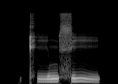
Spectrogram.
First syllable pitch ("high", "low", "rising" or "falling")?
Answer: rising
